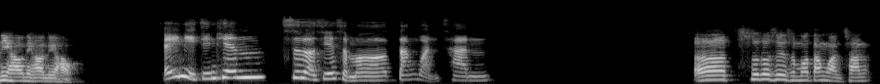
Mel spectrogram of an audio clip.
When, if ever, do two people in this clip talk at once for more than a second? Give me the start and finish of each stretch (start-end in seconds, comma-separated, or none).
none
